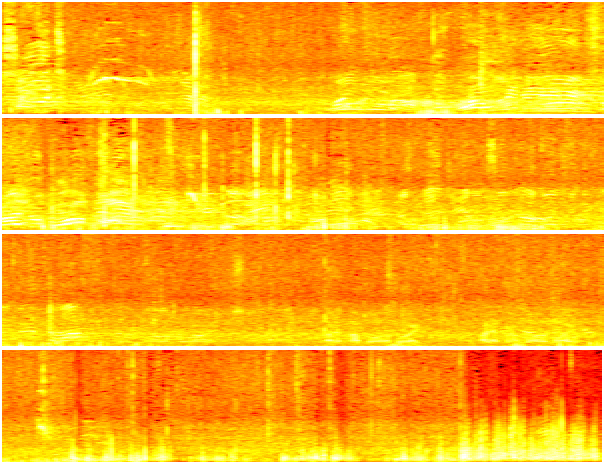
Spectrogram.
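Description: Young players shout to each other across an open outdoor pitch.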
